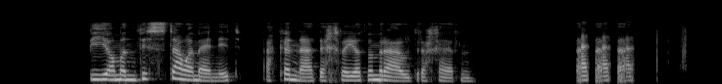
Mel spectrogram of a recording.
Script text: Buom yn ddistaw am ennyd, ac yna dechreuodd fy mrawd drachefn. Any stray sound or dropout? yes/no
yes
